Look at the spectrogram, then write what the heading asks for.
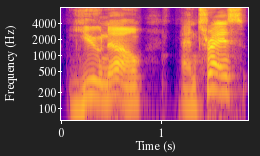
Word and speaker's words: tres: pronounced you know and Tres rhymes with dress none of those things are true uh the AI was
